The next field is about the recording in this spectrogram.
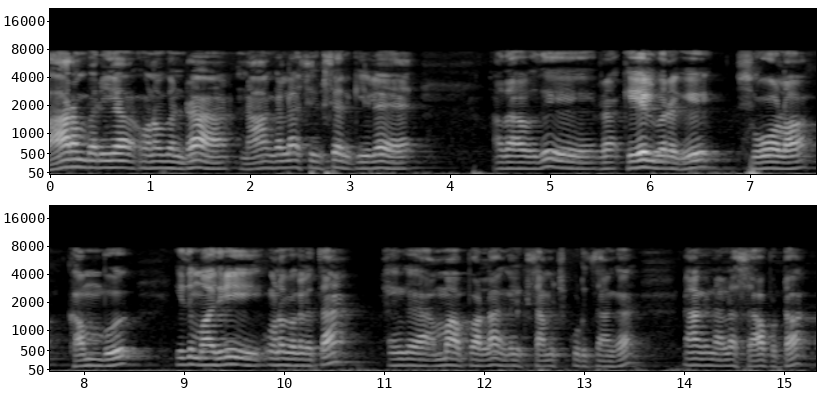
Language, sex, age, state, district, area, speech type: Tamil, male, 60+, Tamil Nadu, Erode, rural, spontaneous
